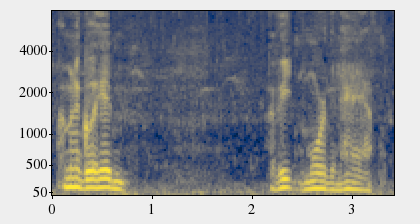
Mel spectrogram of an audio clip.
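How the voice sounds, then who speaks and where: A man's voice: mid-range voice, moderate pace, dark tone, breathy edge. A man vlogging on a hike, giving a mock-serious, savoring food-critic review outdoors by a lake. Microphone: small handheld camera.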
